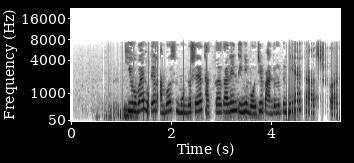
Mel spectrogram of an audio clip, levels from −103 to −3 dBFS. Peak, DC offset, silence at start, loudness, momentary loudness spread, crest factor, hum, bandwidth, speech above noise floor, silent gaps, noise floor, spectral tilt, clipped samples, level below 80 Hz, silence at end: -2 dBFS; under 0.1%; 0.75 s; -16 LUFS; 6 LU; 14 dB; none; 7.8 kHz; 36 dB; none; -51 dBFS; -5 dB/octave; under 0.1%; -50 dBFS; 0.05 s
